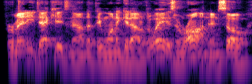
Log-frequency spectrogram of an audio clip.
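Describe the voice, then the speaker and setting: Speaking very fast, this man has a mid-range, fairly bright voice with a breathy edge and fairly even intonation. An Iraqi-born independent journalist and content creator who grew up in the United States, he answers interview questions conversationally in an American accent, earnest in his explanations.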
